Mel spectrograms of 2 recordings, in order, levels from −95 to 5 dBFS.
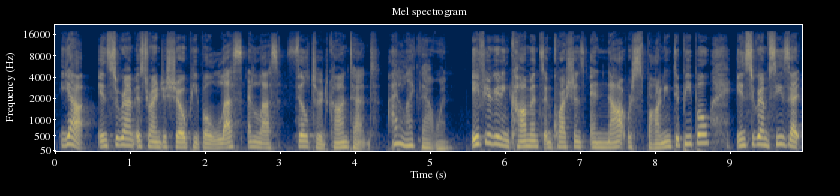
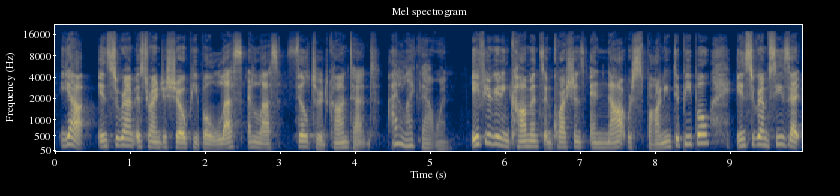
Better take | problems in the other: first | thin; somewhat; fading below 400 Hz

